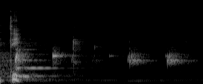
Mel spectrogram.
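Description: A few soft water drips, short plinks at uneven intervals, over a faint steady hum.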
